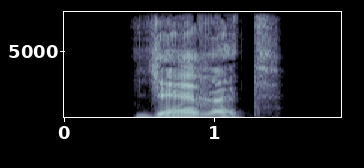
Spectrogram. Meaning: second-person plural subjunctive I of jähren
- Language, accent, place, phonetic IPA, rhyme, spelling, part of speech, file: German, Germany, Berlin, [ˈjɛːʁət], -ɛːʁət, jähret, verb, De-jähret.ogg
